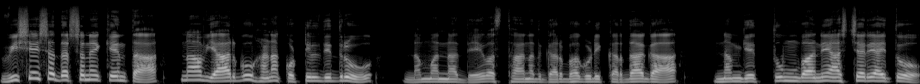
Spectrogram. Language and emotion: Kannada, surprised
